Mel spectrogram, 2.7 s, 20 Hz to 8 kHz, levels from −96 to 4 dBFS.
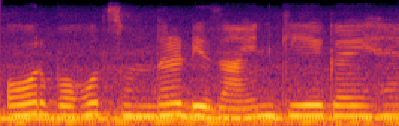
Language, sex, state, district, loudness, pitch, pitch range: Hindi, female, Punjab, Fazilka, -13 LUFS, 190 Hz, 185-195 Hz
